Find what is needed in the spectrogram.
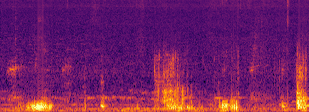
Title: My stomach growling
